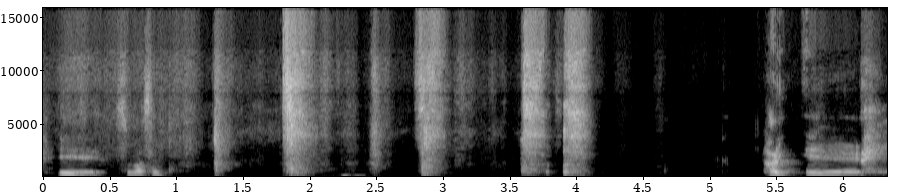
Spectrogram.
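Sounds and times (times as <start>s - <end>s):
speech: 0.0s - 1.3s, 5.4s - 6.3s
person blowing nose: 1.2s - 4.2s.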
